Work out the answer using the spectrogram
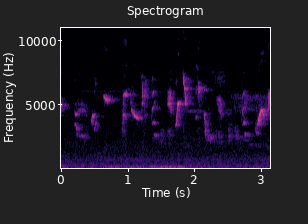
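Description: Two Eurasian blackcaps singing loud, scratchy, hurried warbling with high chattering phrases running on without pause, over a low background hum.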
